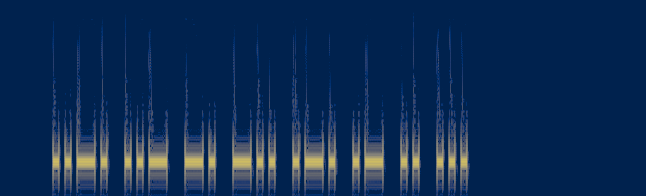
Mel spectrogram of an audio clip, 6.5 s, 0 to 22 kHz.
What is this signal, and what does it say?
Morse code, heard as a keyed tone, about 20 wpm, 700 Hz. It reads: FUNDRAIS
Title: Build A Word - 4 Letters At A Time - 11-Letter Words - 20wpm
